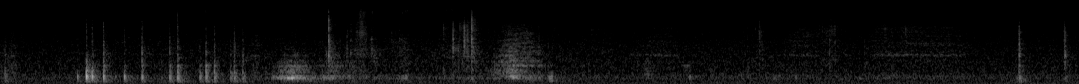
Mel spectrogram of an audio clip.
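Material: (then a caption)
Coated paper. Long painted nails tap quickly on the page spread of an open glossy magazine lying flat on a table, its thin coated paper pages resting on a soft stack. Crisp, papery clicks give way to brushy scratching strokes across the same spread. The sound then falls quiet, with two faint taps near the end.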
